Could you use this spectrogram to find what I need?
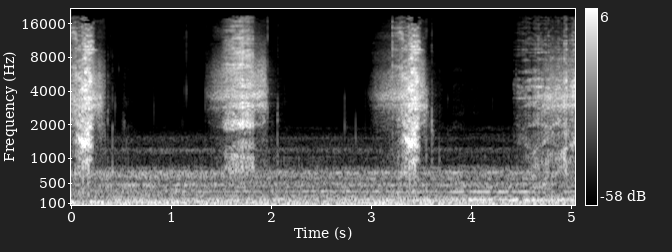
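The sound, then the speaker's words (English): A metal blade scrapes against a whetstone as a sound effect in a tabletop role-playing game. There are four separate rasping strokes, evenly spaced and harsh, with a faint low hum in the quiet gaps between them. “like the sound of something against a whetstone.”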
